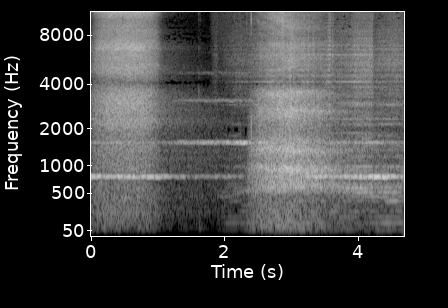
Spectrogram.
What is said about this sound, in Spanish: por eso me concentro en la respiración. Inhalo. Exhalo. Por un minuto no vas a escuchar mi voz. Solo debes concentrarte en la respiración.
